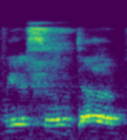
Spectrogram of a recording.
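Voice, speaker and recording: A young man whose first language is Swedish, joking and self-mocking through a quiz with a friend. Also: dark tone. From Sweden. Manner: playful, self-mocking, drops to low mumbles. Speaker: quiz game player. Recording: roomy, distant, dull lo-fi clip.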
